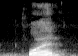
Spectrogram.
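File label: "what" English, US, unstressed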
